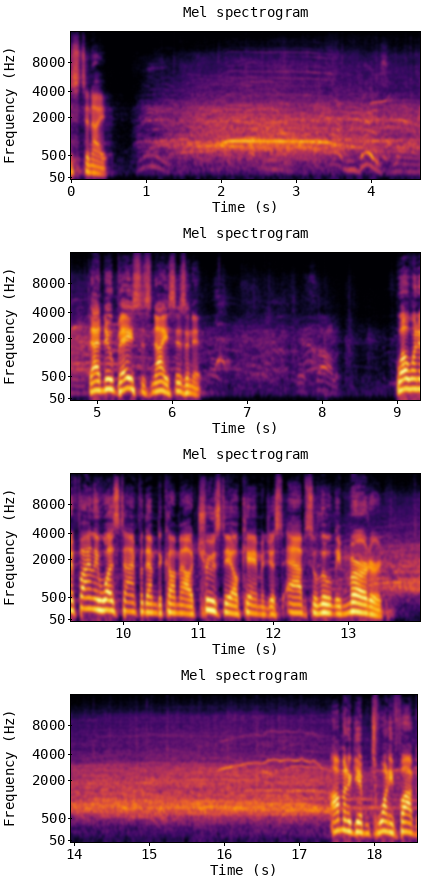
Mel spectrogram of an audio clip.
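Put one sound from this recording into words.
A crowd cheers and applauds loudly.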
